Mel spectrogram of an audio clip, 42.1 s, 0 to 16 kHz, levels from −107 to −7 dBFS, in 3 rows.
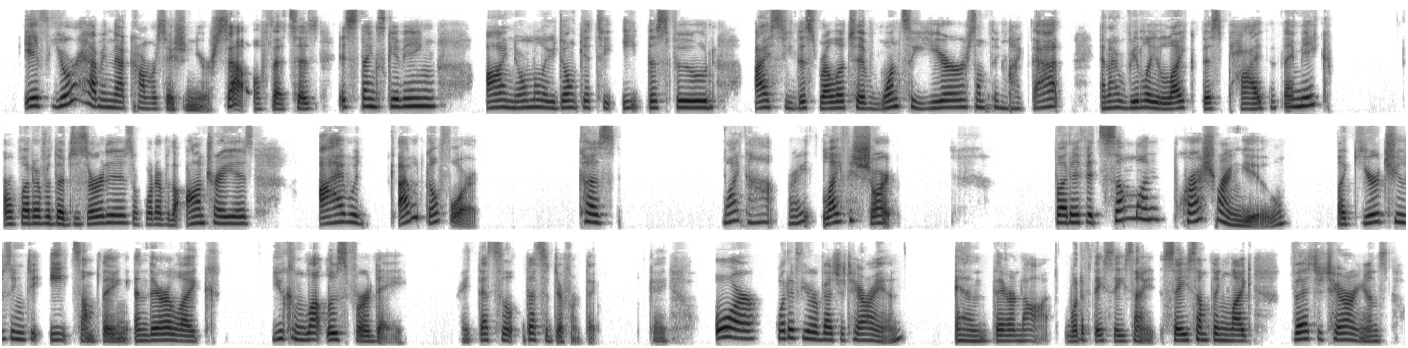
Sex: female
